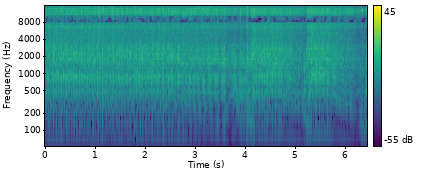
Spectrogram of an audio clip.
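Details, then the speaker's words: McCulloch Power Mac 6 Auto chainsaw, sat about 30 years, needs crank seals, first run: screams at high revs then bogs and sags repeatedly before picking up, won't hold a steady tune; carburetor adjustment likely needed. "sounds like we might have to get back in the car there it's not it's taking a tune but it isn't taking it too"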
